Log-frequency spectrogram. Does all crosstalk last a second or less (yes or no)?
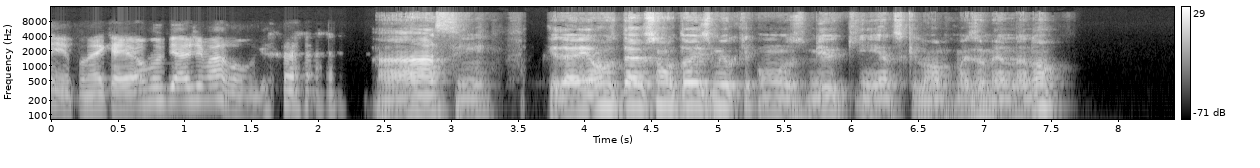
yes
